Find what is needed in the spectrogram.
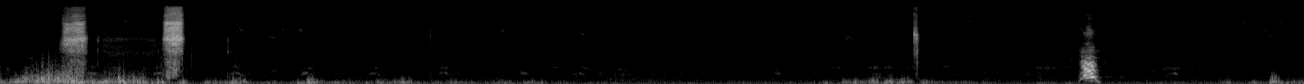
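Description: Spanish mastiffs barking in short single barks: two loud barks about a second apart in the first two seconds, then one more loud bark near the end, with quiet stretches between.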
